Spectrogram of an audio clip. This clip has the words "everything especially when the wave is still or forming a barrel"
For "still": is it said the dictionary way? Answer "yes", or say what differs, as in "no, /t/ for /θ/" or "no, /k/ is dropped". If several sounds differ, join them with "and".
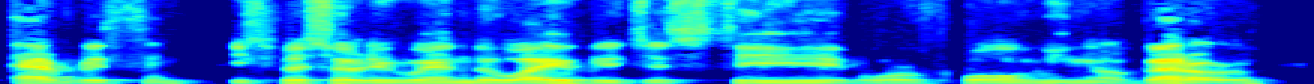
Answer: no, /s/ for /t/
